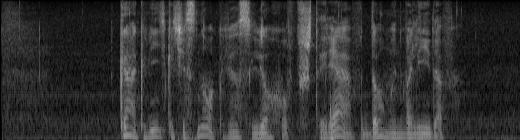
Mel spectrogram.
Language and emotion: Russian, positive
